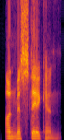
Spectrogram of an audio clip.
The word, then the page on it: unmistaken: American English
